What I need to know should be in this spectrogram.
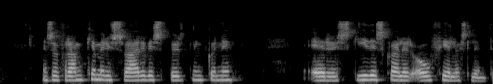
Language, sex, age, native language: Icelandic, female, 40-49, Icelandic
